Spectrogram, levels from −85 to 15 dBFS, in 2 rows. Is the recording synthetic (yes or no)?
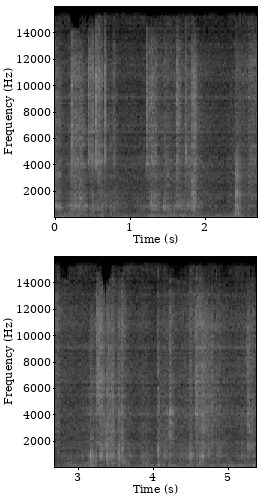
yes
